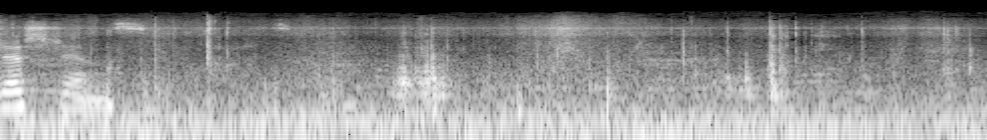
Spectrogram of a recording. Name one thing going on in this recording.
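Oars knock in their locks with dull clunks.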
